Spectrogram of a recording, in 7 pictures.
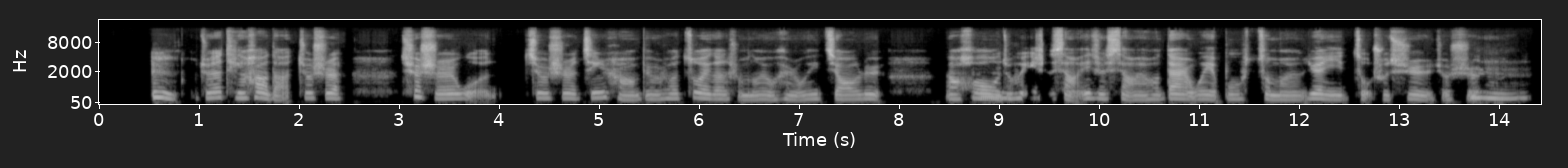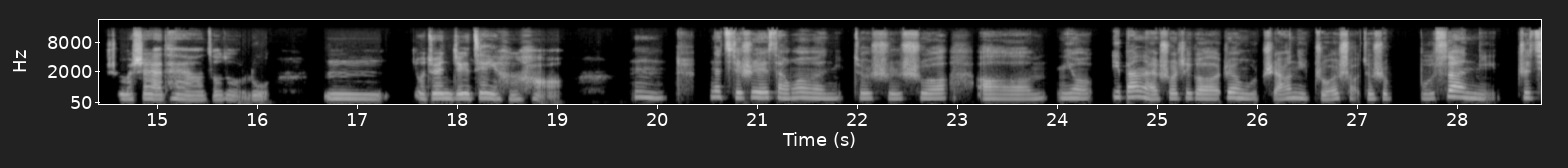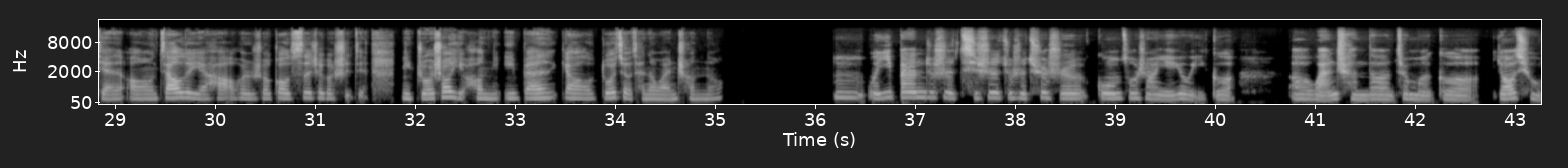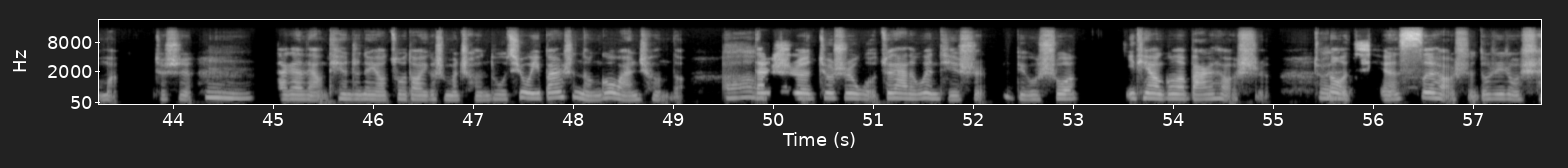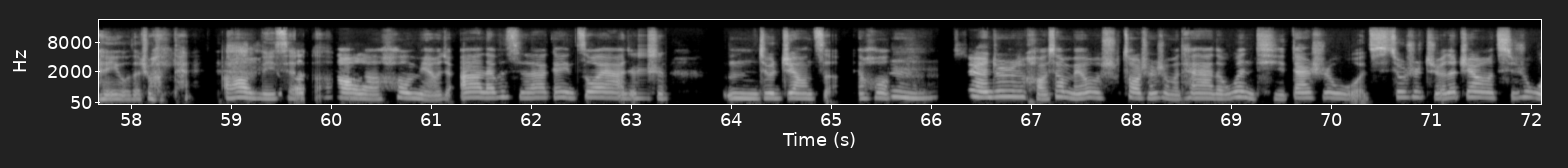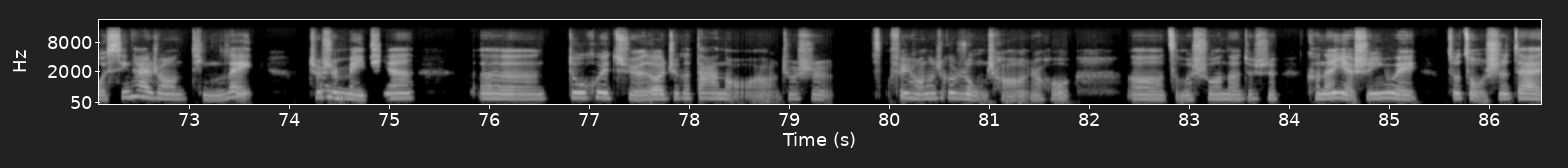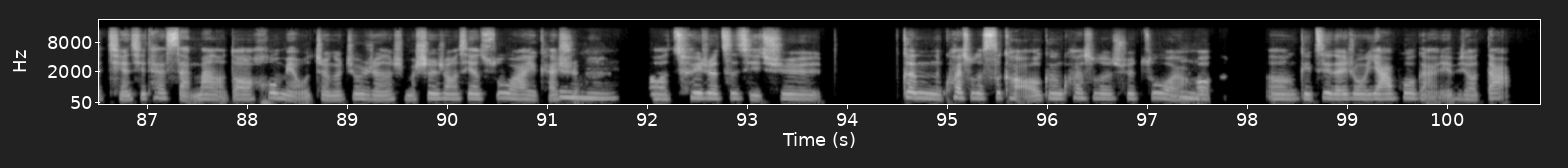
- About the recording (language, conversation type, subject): Chinese, advice, 我怎样才能减少分心，并在处理复杂工作时更果断？
- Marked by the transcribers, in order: other background noise; laughing while speaking: "神游的状态"; tsk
